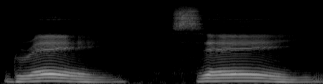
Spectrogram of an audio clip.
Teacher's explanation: when I say the vowel A, it starts in the middle and it moves up to the front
